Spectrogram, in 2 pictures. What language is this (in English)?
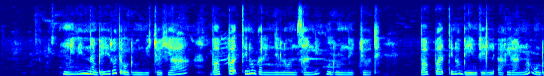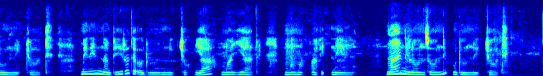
Sidamo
